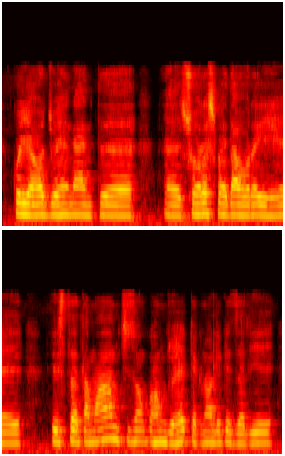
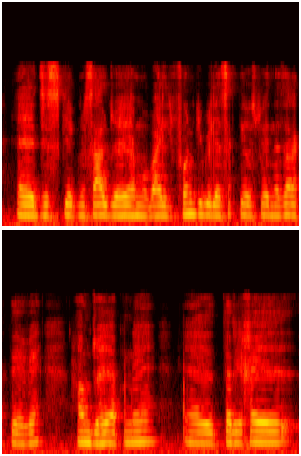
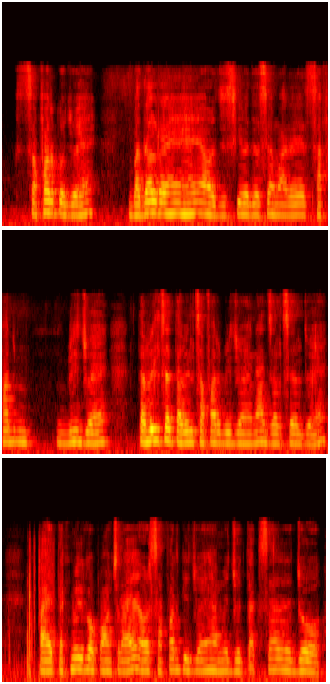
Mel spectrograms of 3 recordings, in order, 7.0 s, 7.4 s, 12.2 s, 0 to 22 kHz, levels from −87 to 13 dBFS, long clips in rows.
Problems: background sounds at intervals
